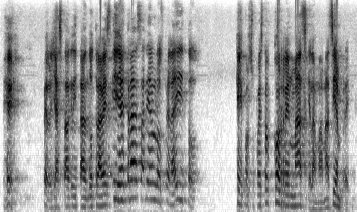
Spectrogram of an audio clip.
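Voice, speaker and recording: A man giving a university lecture, telling stories with animated, shouted bits. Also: a little high, moderate pace, muffled recording. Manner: animated storytelling, shouts acted lines. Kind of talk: lecture talk.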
